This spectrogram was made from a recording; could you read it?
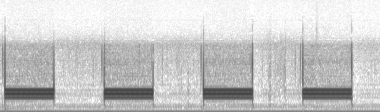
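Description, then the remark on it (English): A mechanical telephone busy signal from a non-electronic phone company office: four evenly spaced tone bursts, about half a second on and half off, each with a sharp click at start and end over a low steady hum. “That is a mechanical busy signal.”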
